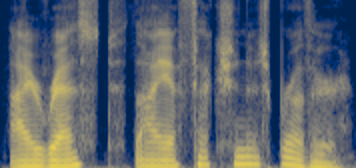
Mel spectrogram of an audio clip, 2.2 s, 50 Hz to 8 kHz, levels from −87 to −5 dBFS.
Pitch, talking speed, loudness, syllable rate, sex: 100 Hz, 135 wpm, -19 LUFS, 5.0 syllables/s, male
